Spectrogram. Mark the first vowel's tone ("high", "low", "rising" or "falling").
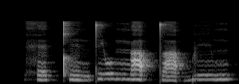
low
